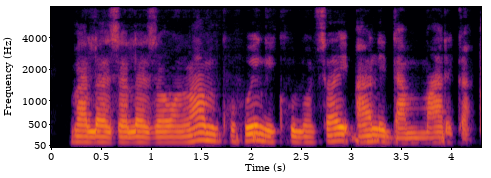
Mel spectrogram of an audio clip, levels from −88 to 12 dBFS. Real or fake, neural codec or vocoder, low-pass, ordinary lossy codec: real; none; none; none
